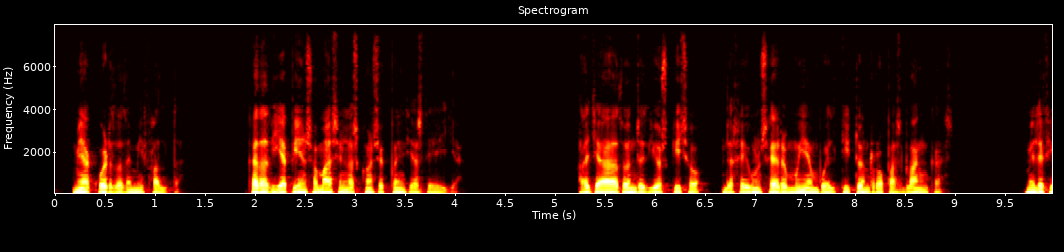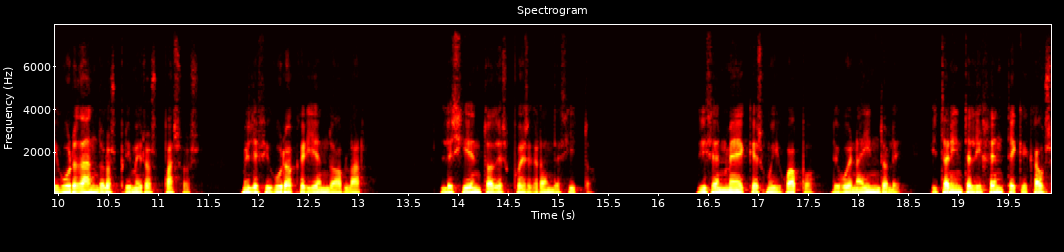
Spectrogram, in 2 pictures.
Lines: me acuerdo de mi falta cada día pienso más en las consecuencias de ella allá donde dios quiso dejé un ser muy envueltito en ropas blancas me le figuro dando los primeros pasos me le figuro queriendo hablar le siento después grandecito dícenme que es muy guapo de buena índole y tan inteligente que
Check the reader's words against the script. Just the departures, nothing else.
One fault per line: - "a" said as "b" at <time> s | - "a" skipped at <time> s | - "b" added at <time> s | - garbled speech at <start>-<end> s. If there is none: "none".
none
